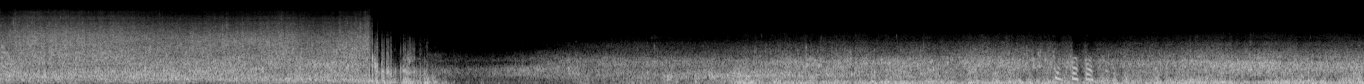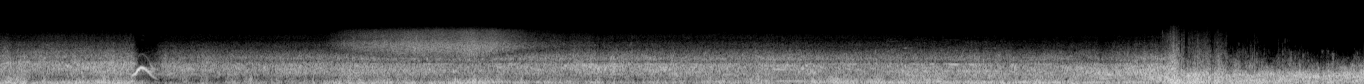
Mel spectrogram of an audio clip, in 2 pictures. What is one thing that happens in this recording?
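Water rushes and gurgles close by, heard muffled for most of the time.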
